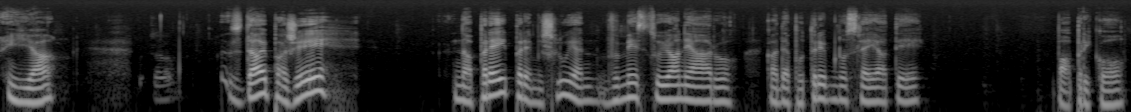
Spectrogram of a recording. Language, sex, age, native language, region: Slovenian, female, 60+, Slovenian, Pomurje region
